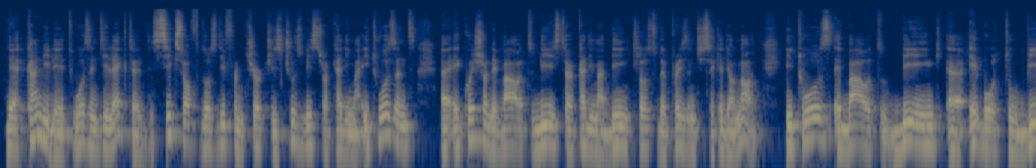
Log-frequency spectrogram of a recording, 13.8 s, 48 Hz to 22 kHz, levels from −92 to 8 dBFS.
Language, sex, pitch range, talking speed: English, male, 100-120 Hz, 155 wpm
